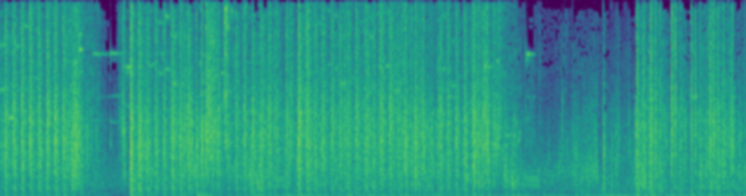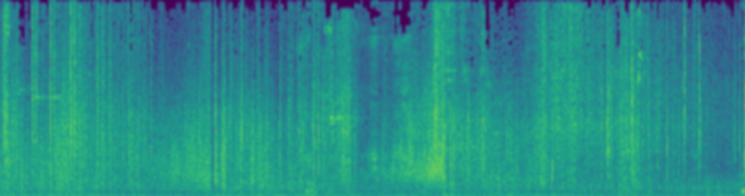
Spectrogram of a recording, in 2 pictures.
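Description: Dense, sustained automatic gunfire with rapid bursts and blasts, loud and continuous throughout, briefly dipping near the start, like a busy shooter game firefight.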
